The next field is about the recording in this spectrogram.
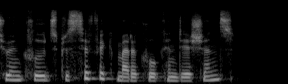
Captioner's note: speaking french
